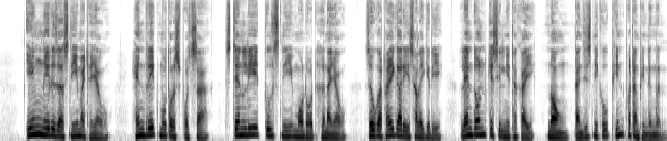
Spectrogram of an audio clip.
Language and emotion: Bodo, neutral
